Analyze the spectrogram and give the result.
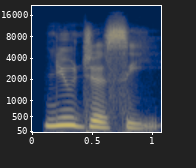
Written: न्यू जर्सी

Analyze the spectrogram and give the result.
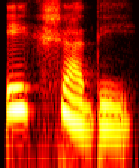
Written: शादी

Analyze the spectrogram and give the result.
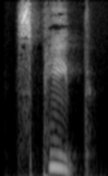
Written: स्फीत

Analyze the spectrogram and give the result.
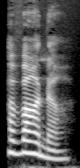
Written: हवाना

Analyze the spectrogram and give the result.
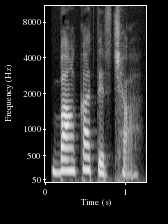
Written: बाँका तिरछा

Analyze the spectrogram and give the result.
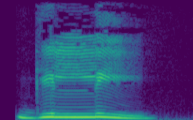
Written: गिल्ली

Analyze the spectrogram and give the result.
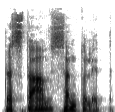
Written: संतुलित

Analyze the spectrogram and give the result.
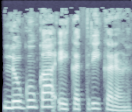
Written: एकत्रीकरण

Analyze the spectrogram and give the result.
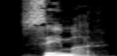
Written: सेमर

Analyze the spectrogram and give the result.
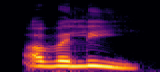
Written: अवरागार

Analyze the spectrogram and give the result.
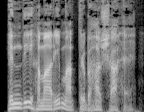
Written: मातृभाषा

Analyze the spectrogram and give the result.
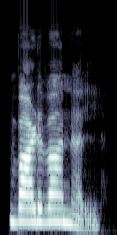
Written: वाड़वानल

